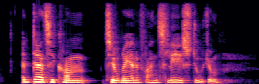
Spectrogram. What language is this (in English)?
Danish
